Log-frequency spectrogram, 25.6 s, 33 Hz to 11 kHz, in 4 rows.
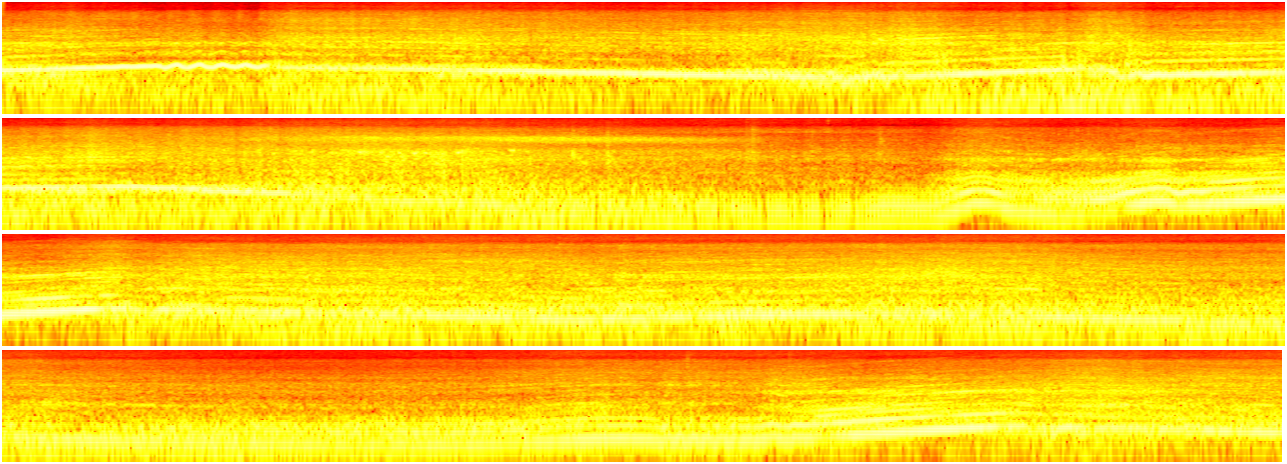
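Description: A KOVE 450R four-cylinder street motorcycle engine revs hard and close under throttle, its pitch rising and falling in repeated sweeps with a brief dip near the middle, loud and continuous with no talking.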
